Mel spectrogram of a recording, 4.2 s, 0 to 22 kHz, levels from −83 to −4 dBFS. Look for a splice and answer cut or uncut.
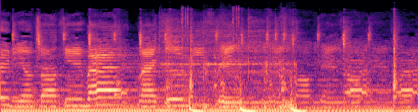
uncut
